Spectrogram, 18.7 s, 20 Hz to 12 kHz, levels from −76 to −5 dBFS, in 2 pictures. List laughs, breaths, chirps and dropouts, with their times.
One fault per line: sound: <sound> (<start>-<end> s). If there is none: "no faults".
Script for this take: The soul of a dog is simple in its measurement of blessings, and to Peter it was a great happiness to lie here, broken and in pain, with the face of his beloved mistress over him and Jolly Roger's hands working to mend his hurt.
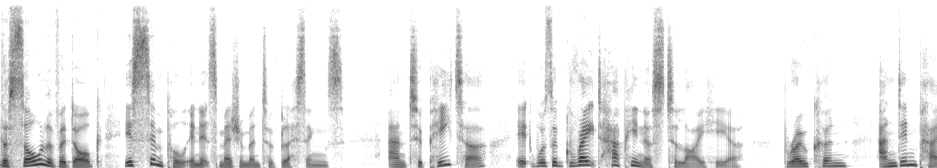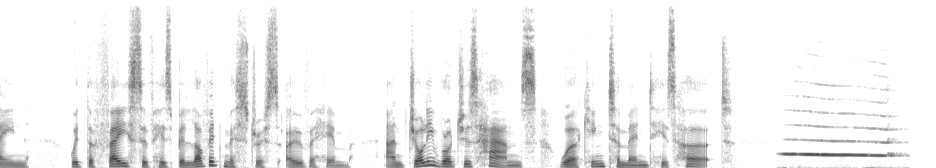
sound: squeak (17.1-18.5 s)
